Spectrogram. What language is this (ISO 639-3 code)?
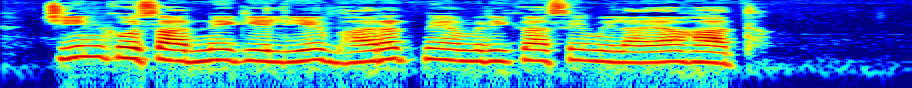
hin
